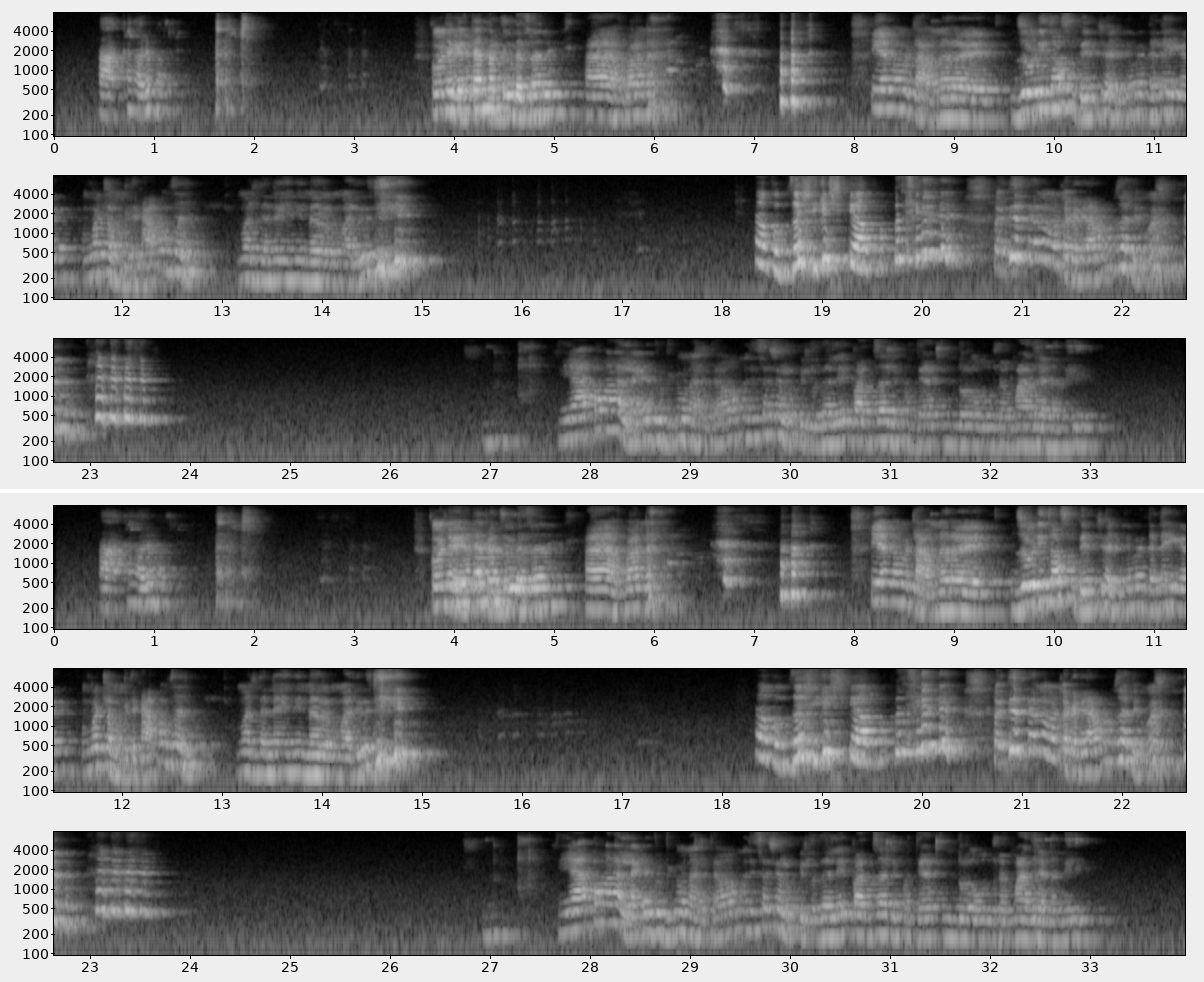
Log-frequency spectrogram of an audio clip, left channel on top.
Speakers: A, on the left (about 65°); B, on the right (about 75°).
A: हा का, अरे.. बापरे!
B: म्हटलं
A: लगेच,
B: याला
A: त्यांना
B: काय जोडीच
A: पिल्लं झाली.
B: हा पहा ना.
A: <inaudible>
B: यांना म्हटलं, अवं नर हाय जोडीच असेल. त्यांच्या वली ते म्हणता. नाही ग म्हटलं. मग ते का आपआप झाली. म्हणता नाही, नाही, नर अन् मादी होती.
A: आपोआप झाली, कशी काय आपोआप होते.
B: <inaudible> हो, तेच त्यांला म्हटलं, काय ते आपाप झाली मग.
A: <inaudible>
B: हे, आता म्हणा आलं ना, दुध घेऊन आलं, तेव्हा म्हणे सशाला पिल्लं झाले, पाच झाले, पण त्यात दोन उंदरं, मांजरेनं नेली.
A: <unintelligible>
